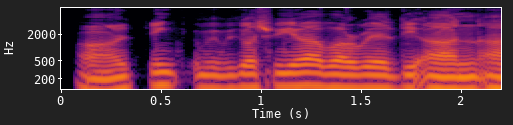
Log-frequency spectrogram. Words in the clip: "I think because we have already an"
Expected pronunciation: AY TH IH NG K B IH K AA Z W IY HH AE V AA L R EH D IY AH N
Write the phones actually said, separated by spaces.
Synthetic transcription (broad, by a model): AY T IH NG K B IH K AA S W IY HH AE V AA L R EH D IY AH N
